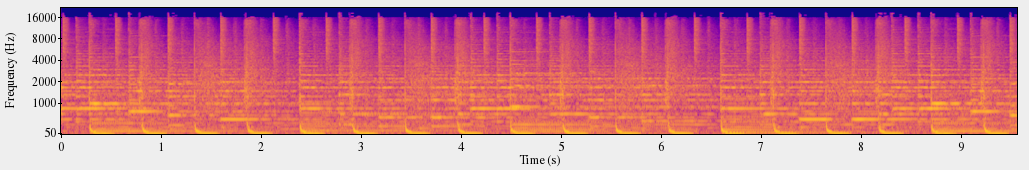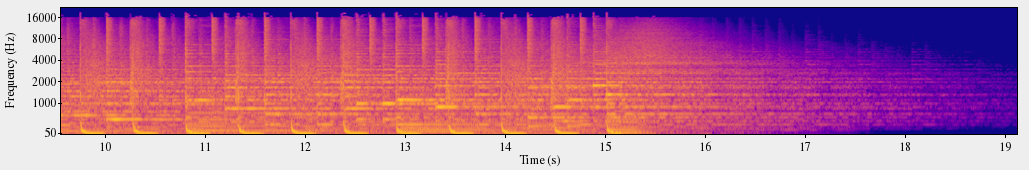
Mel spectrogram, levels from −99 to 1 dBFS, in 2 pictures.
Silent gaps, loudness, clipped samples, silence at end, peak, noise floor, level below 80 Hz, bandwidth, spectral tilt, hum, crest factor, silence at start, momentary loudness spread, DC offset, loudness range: none; -16 LUFS; under 0.1%; 2.1 s; 0 dBFS; -66 dBFS; -24 dBFS; 19 kHz; -4 dB/octave; none; 16 dB; 0 s; 5 LU; under 0.1%; 3 LU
